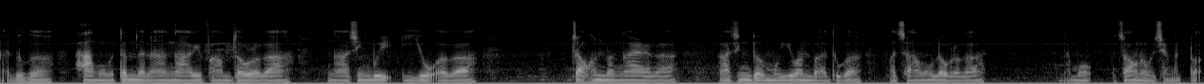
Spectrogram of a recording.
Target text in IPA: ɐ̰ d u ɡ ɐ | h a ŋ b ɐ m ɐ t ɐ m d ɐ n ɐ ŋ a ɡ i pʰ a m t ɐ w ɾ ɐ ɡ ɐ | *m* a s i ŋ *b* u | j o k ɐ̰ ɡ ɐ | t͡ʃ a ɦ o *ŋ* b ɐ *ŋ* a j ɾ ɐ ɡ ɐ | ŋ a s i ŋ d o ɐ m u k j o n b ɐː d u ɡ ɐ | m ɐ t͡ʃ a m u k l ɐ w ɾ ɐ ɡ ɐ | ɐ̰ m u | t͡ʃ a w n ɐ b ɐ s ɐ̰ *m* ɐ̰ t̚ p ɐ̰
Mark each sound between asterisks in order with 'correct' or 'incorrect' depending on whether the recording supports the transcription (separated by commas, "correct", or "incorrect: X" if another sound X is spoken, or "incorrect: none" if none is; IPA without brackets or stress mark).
incorrect: ŋ, correct, incorrect: n, correct, incorrect: ŋ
